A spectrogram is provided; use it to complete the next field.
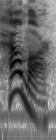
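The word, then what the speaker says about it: Hjalmar: The J is silent, so it's Halmar Vargas.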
